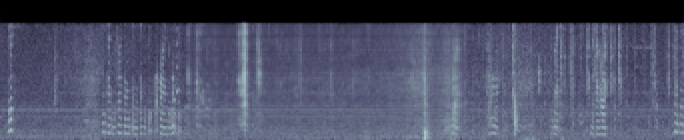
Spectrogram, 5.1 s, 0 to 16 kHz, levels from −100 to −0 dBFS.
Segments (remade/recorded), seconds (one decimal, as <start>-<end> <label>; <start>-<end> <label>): 0.0-1.4 recorded; 1.4-3.5 remade; 3.5-5.1 recorded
